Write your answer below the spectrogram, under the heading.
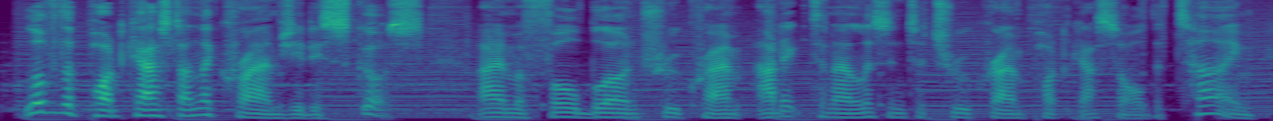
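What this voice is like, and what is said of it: British accent. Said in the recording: “I love your accent. It is so refreshing and a good change from the normal US and Australian podcasts ... your supposedly UK superiority complex”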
